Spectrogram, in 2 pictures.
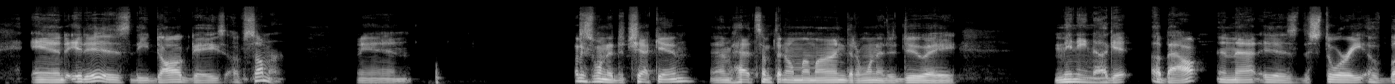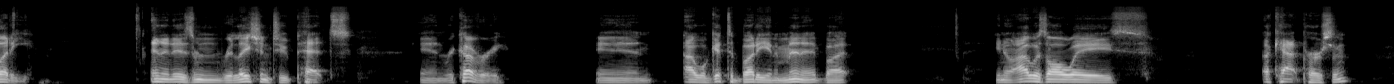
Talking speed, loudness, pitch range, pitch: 140 wpm, -18 LUFS, 95-115 Hz, 105 Hz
